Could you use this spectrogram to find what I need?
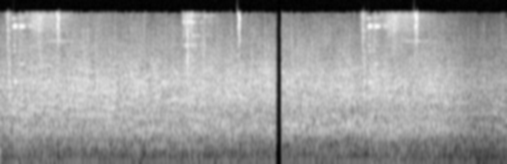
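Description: Coins jingle and clink in quick bursts.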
